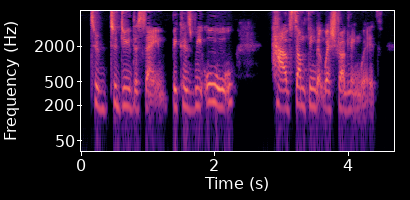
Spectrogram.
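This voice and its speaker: A woman speaks at a medium pitch with a British accent. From UK, adopted from Sierra Leone at three. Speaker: head of people at a tech startup. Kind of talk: podcast interview.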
